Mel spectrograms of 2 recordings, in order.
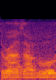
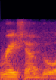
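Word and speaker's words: Ra's al Ghul: stuff uh like with razal ghoul and whatnot not Ral ghoul I don't know why they pronounced it like that in Arkham City but hey whatever um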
